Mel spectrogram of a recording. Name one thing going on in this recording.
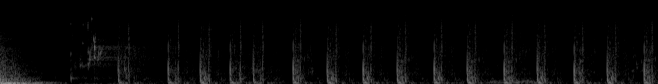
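Footsteps walk steadily across a hard floor.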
